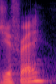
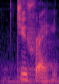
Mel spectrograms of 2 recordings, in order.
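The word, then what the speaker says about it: Giuffre: Her name is pronounced Jeffrey. Jeffrey, yes.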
